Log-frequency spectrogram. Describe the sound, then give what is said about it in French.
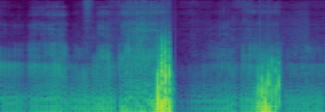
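A cat named Virus purrs steadily while lying on the speaker's bullet journal, a low rumbling drone with rhythmic swells, with a couple of louder bursts and a brief pause in between. “putain il est en train de me plier ma page. Virus s'il te plaît. Oh il est gentil.”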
